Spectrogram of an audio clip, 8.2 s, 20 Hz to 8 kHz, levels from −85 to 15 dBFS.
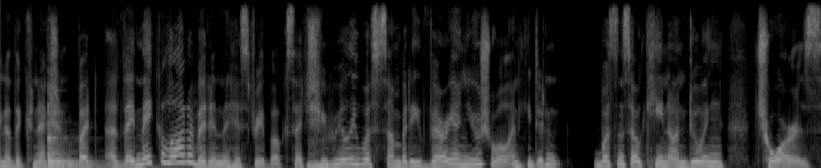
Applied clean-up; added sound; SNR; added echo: none; Piano; 6 dB; none.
